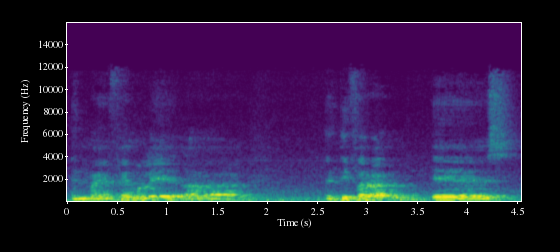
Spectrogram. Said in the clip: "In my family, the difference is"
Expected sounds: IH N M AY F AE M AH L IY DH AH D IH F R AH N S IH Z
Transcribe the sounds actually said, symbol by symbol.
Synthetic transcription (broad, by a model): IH N M AY F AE M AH L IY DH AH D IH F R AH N IH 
